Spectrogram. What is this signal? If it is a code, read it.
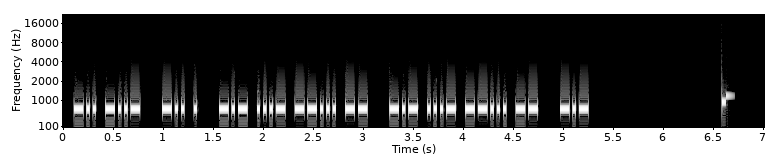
Morse code, heard as a keyed tone, about 38 wpm, 700 Hz. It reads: DX DE KV7M KV7M K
